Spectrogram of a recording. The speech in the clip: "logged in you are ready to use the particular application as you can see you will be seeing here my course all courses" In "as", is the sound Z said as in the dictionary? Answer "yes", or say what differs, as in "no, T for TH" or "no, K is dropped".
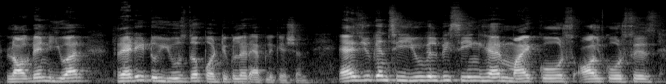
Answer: yes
